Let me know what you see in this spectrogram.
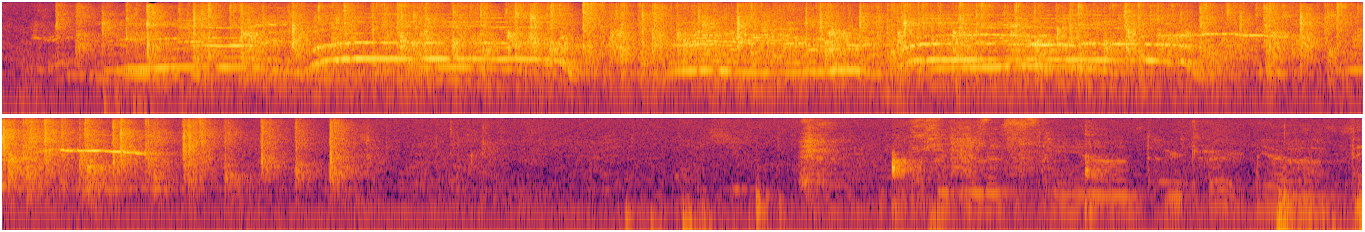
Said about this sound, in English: I love applause.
